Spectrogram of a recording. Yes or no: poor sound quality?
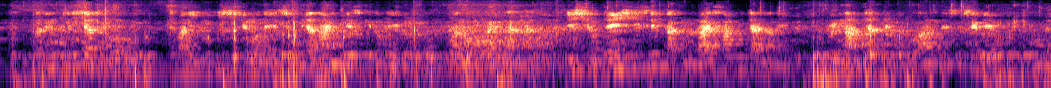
yes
